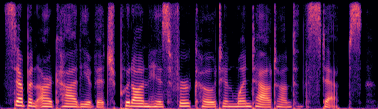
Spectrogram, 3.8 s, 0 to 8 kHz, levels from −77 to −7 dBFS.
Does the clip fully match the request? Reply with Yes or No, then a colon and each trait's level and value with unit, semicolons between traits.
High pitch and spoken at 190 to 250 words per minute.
Yes: high, 195 Hz; fast, 205 wpm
